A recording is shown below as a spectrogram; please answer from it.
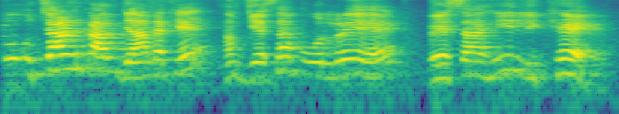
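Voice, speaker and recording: Male teacher, high voice, patient explainer, recorded from a distance in an echoey room. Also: animated, normal speed, fairly bright tone. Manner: explanatory, addresses students directly. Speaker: Hindi teacher. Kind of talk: exam-prep spelling lesson.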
